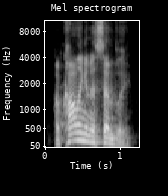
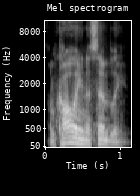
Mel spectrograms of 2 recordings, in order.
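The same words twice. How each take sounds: First: Raised call to the group. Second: Firm, louder repeat; loud call. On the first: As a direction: call it out firmly. Ralph calls the assembly. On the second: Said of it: "Ralph spoke again, loudly". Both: Acted.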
